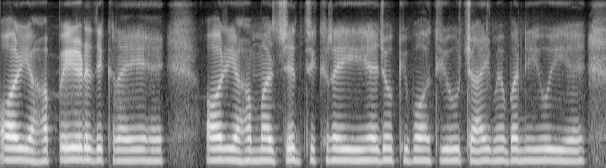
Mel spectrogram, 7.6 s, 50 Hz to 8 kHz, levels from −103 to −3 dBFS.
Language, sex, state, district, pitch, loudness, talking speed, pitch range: Hindi, female, Maharashtra, Chandrapur, 195 Hz, -17 LUFS, 160 wpm, 190-200 Hz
